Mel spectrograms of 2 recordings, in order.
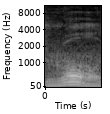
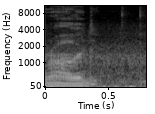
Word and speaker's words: role: So fast food certainly indeed plays a pivotal role in their daily Again, pivotal role, really good, but then the pronunciation is roll, not road.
